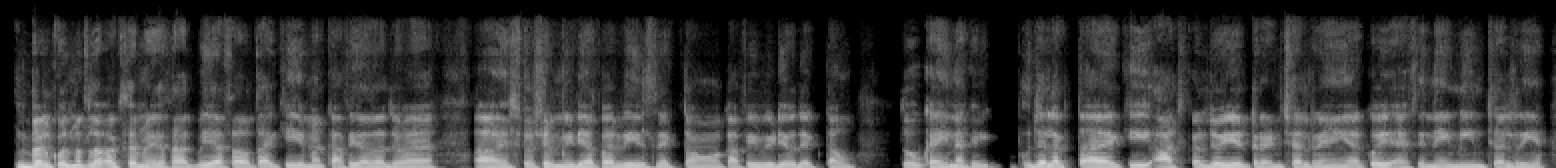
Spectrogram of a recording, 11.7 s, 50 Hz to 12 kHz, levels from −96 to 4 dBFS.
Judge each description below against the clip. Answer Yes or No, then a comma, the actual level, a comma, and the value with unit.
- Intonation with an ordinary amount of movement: No, narrow, 2.1 semitones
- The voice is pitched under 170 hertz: Yes, low, 135 Hz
